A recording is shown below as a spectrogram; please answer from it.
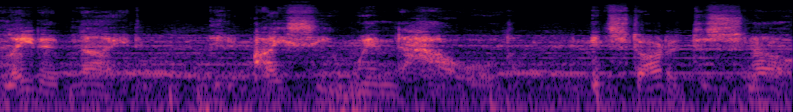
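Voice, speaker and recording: A man narrating a toy-train storybook in an expressive read-aloud manner. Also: medium pitch, measured pace, music in the background.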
